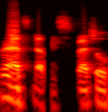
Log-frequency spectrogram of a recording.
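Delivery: muttered under the breath, aside. Voicing a character commenting on another character's claim: muttering under his breath. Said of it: "Real mutters under his breath".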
